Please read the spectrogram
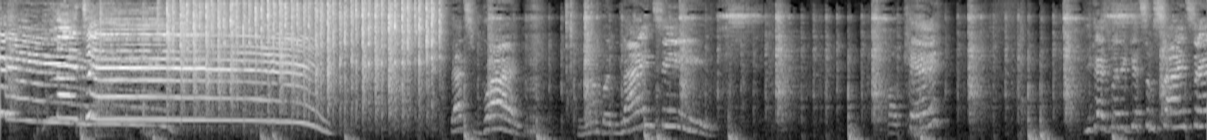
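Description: A voice holds one long note that slides down in pitch about four seconds in, over a rattling hiss, followed by a few short sung or exclaimed phrases and scattered thumps.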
